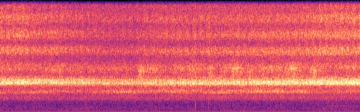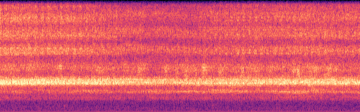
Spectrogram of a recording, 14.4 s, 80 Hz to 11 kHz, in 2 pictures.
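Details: Hidden Ezo spring cicadas in song on a trail at the Tokyo University of Agriculture Okhotsk campus, 15 June 2012: a long steady high drone overlaid with soft rhythmic throbs, roughly three per second, continuing without pause.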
